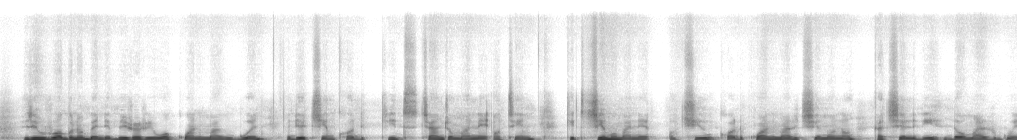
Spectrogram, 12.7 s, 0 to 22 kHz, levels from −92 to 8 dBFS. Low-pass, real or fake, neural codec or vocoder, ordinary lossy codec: 19.8 kHz; fake; autoencoder, 48 kHz, 32 numbers a frame, DAC-VAE, trained on Japanese speech; none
